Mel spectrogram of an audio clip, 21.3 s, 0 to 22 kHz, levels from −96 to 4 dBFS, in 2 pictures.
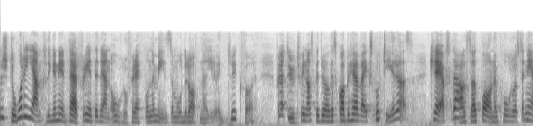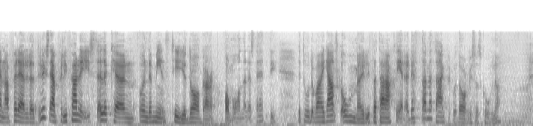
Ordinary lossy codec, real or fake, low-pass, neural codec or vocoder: none; fake; none; codec, 16 kHz, 0.5 kbps, X-Codec, HuBERT features, trained on LibriSpeech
